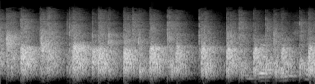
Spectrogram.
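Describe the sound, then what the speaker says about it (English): A group of people claps in steady unison, loud and close, giving Justin a rhythmic round of applause with about a dozen sharp beats in three seconds and no talking. "let's give it up for Justin"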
